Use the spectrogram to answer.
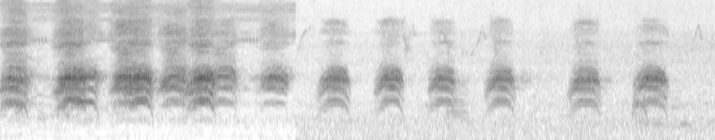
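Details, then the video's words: Harsh, raspy crow caws repeat about every half second. A louder, denser run opens the stretch, then a steadier series of single caws follows with a faint background hiss. "crow bird crowing"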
